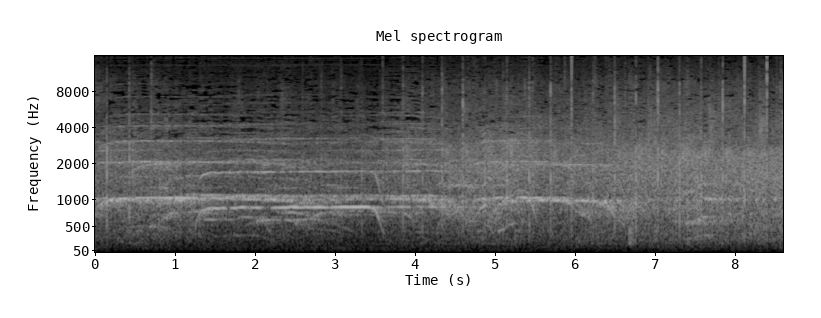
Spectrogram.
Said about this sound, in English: Okay, pause it real quick. Listen to all the applause.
